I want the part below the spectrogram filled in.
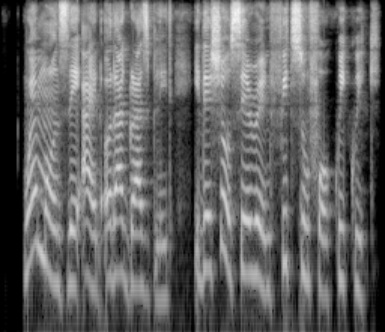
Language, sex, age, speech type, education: Nigerian Pidgin, female, 15-29, spontaneous, tertiary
